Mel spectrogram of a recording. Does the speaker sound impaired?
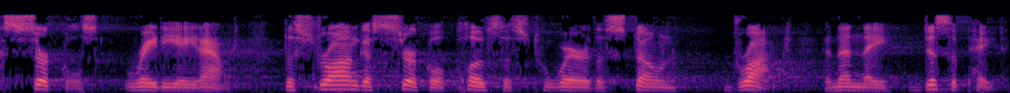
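No.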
